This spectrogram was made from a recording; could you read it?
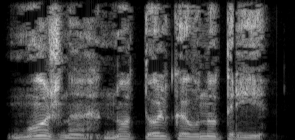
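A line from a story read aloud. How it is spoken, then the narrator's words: Big man whispering. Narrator (Russian): шепнул здоровяк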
